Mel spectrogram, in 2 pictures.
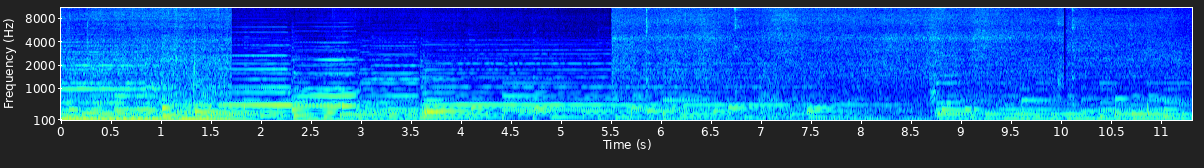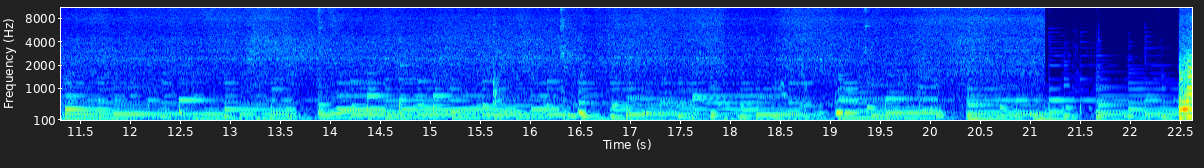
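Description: Grated coconut and jaggery frying together in a pan for Bengali bhapa pitha, giving a steady, close sizzle that runs unbroken with faint scraping as the mixture is moved.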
